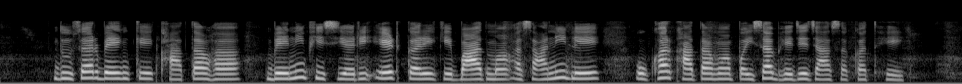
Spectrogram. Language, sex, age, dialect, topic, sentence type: Chhattisgarhi, female, 18-24, Western/Budati/Khatahi, banking, statement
